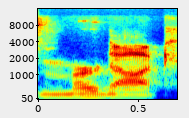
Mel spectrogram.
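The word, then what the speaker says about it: Murdaugh: out um and the name of the family is spelled m-u-r-d-a-u-g-h but it's murdoch murders yeah this is a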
